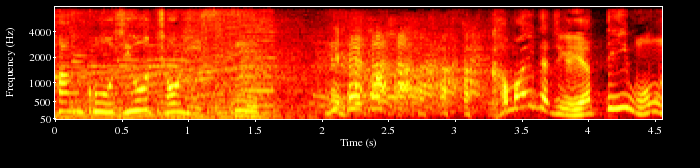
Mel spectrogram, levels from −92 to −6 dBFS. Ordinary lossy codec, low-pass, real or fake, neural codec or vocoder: AAC, 48 kbps; 7.2 kHz; real; none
